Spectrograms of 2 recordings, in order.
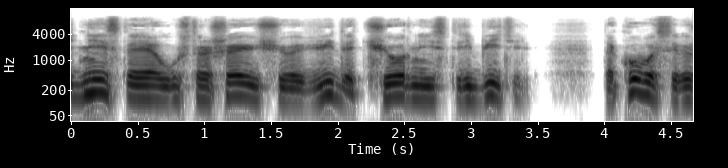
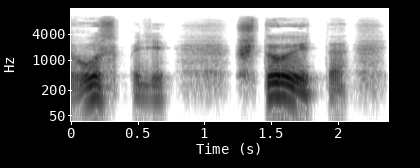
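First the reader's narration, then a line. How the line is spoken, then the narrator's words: Barely audible mumble. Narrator (Russian): едва шевеля губами пробормотала она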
